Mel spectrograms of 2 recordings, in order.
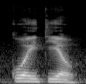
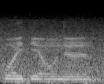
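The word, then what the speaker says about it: ก๋วยเตี๋ยว: 꾸에이띠오는 이렇게 쓰는데, 이 십자 표기가 있으면 태국어로 사성으로 발음하라는 거예요. 중국어 삼성과 비슷하게 이렇게요.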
